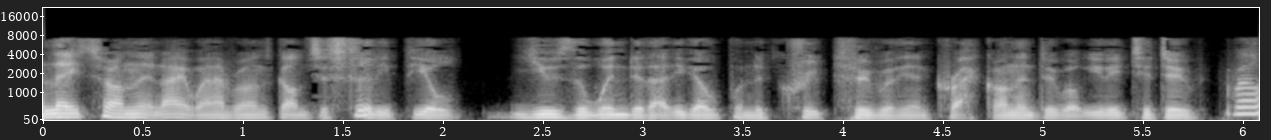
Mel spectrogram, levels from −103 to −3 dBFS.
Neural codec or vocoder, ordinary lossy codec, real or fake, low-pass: codec, 16 kHz in and 24 kHz out, 0.4 kbps, LongCat-Audio-Codec, four codebook decoder; MP3, 32 kbps; fake; 7.2 kHz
